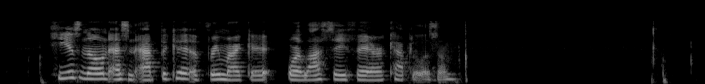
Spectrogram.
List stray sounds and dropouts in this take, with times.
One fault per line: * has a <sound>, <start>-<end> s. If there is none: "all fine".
all fine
